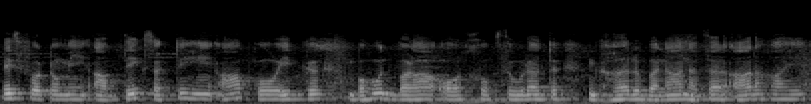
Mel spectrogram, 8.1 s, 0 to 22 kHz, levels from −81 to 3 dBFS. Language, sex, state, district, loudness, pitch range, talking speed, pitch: Hindi, male, Bihar, Begusarai, -37 LUFS, 130-140 Hz, 140 wpm, 135 Hz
